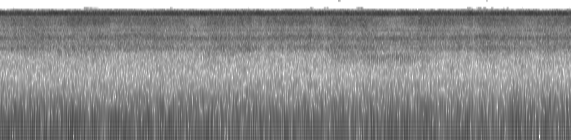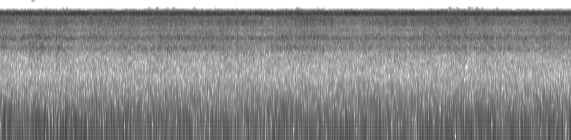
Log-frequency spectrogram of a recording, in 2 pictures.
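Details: Georgia, USA, at dusk on a summer night: male cicadas chirp to draw in females, a relentless high buzzing drone with a thin steady whine above it, no pauses and no other clear sounds.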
